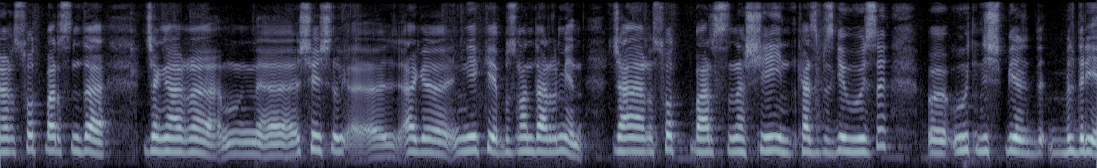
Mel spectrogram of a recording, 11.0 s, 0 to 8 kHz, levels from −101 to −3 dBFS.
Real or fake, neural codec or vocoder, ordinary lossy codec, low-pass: real; none; none; none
